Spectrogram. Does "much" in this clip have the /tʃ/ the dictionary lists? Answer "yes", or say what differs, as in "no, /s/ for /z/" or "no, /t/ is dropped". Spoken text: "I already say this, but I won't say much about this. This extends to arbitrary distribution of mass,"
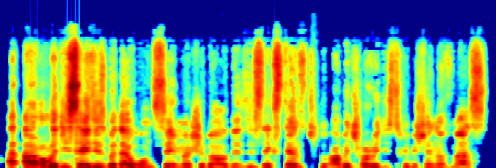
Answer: yes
